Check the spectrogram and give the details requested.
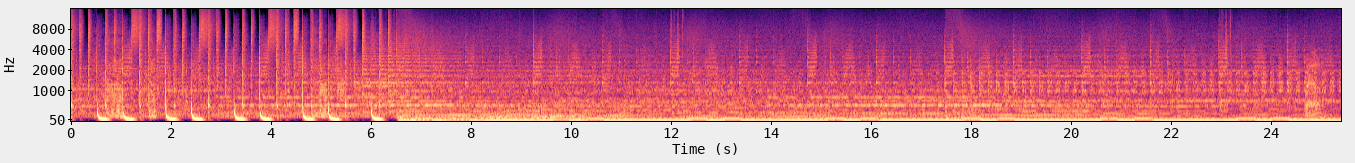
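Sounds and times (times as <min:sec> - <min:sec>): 
sharp rhythmic hits: 0:00.0 - 0:09.6
deep throbbing bass: 0:00.0 - 0:25.4
driving repetitive kick drum: 0:00.0 - 0:25.4
loud techno track: 0:00.0 - 0:25.4.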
